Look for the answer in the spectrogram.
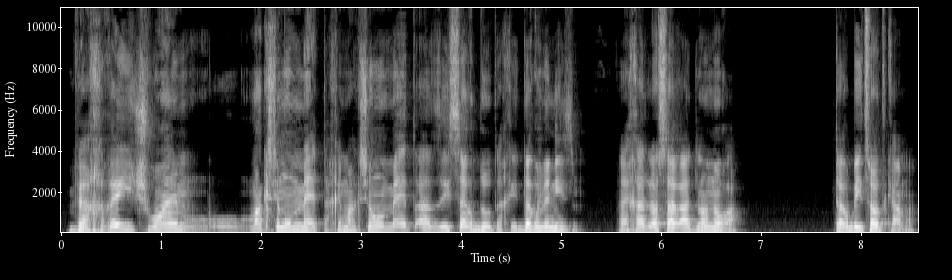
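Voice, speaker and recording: A young man with a Russian accent in his Hebrew, rambling casually and comedically in crude slang, swearing and dropping in English words. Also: on the high side. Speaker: solo host.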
